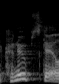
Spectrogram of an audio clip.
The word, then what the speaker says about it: Knoop: An objective scale of hardness would be something like the Knoop scale, which, yes, I did look it up. The K is pronounced. It's Dutch. The Knoop scale is much more objective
